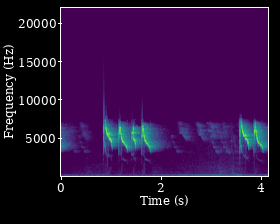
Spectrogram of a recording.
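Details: Ngalas singing by a male Oriental white-eye, meant to draw other white-eyes into song: a quick run of four high, sliding, downslurred whistles, a pause, then two more, over a faint low hum.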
